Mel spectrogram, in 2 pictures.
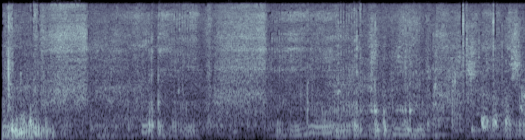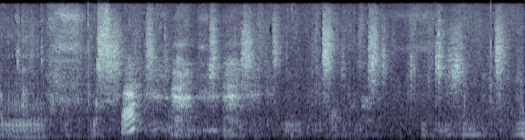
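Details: Baby bulldog from Tyhill: a young puppy making scuffling, panting and growly noises, with short sharper yelps clustering in the second half, over a rough, noisy background.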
